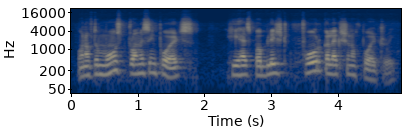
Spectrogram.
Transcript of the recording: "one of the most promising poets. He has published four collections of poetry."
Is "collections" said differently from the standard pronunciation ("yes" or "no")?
yes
